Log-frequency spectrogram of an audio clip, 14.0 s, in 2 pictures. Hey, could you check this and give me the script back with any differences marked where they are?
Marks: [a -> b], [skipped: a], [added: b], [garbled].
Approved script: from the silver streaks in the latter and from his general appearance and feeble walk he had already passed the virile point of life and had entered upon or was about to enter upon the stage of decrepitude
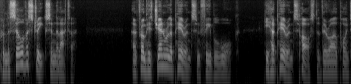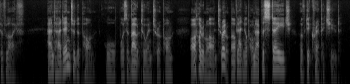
from the silver streaks in the latter and from his general appearance and feeble walk he had [already -> appearance] passed the virile point of life and had entered upon or was about to enter upon [garbled] the stage of decrepitude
